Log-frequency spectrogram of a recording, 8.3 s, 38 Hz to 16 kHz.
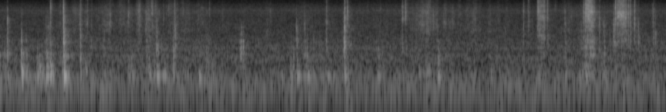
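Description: A socket wrench ratchets in short bursts of sharp clicking while someone works on a BMW M5 engine during an ignition coil replacement, with scattered metallic taps and handling noises at close range in a quiet space.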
